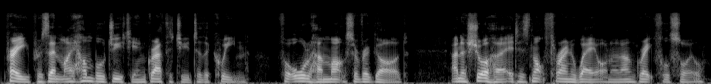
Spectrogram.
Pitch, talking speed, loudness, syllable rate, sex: 120 Hz, 235 wpm, -22 LUFS, 6.5 syllables/s, male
